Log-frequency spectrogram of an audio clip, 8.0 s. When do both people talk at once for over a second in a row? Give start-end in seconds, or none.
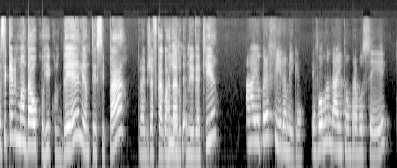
none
